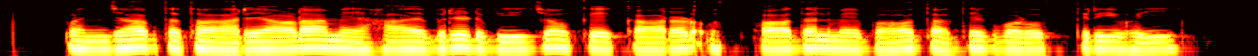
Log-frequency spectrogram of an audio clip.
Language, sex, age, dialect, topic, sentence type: Hindi, male, 25-30, Kanauji Braj Bhasha, banking, statement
